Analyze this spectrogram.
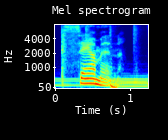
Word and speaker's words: salmon: Salmon. The L is silent, pronounced salmon.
